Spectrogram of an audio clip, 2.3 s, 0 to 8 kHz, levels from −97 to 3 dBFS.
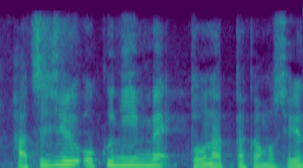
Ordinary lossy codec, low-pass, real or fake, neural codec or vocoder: none; 7.2 kHz; fake; codec, 16 kHz, 4 kbps, FreqCodec, smaller model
